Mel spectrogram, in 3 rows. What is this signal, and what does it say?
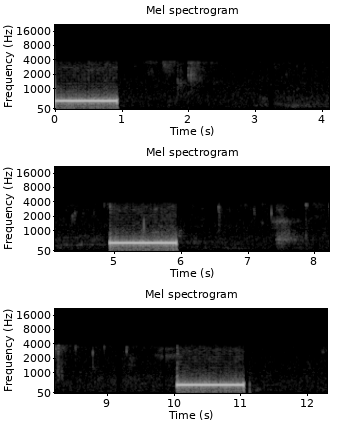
Ringback tone (Europe, 425 Hz).
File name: out- -2026- - - .33544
